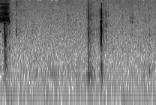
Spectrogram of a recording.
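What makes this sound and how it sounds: Long nails tap lightly on the front and side edges of a closed, hollow, clear plastic compartment organizer filled with press-on nails. Four quiet, short, bright clicks land at uneven intervals with almost no ring, leaving a faint hiss between taps.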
